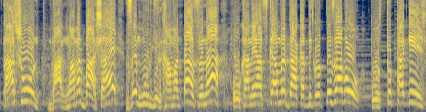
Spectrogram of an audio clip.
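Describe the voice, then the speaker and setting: A man's voice: very high-pitched, lively intonation, moderate pace, fairly bright tone, faint music behind. A man voicing a bossy, boastful fox thief in a comic cartoon, blustering and scolding. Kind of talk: comic Bengali cartoon dialogue.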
